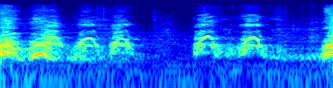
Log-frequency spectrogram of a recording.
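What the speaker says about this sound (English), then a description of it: "the infamous dock dog" A dog on a lake dock barks close and loud in quick clusters of sharp woofs, a short pause breaking the run before more barks follow.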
